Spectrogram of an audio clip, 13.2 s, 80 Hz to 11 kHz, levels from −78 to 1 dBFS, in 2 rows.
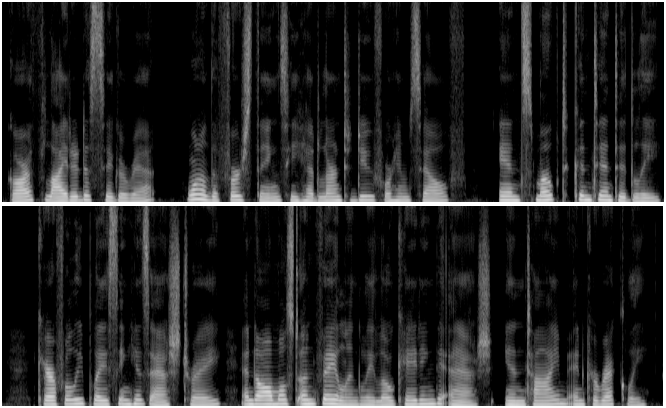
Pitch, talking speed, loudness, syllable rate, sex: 205 Hz, 145 wpm, -19 LUFS, 4.8 syllables/s, female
